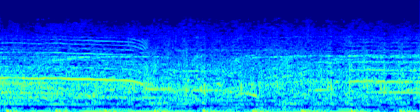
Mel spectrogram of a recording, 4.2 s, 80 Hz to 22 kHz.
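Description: Brazilian fans in the stands go wild after the women's beach handball final against Argentina at the World Games 2017, sustained loud crowd cheering and whooping with a commentator speaking over it.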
